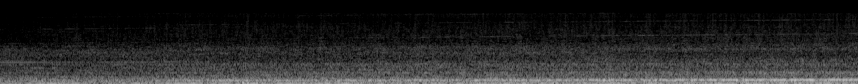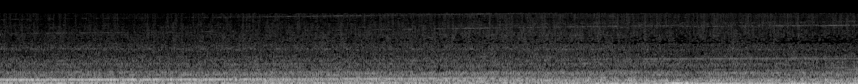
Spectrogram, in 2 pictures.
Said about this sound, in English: The helicopter takes off from the granite helipad, swaying slightly.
